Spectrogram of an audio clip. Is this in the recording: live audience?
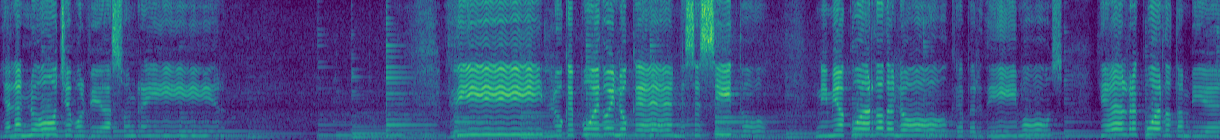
yes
